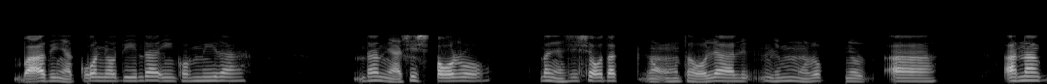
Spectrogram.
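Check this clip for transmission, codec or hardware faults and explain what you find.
Packet loss with pitch repetition shows up three times in this speech, at 0.88–0.90 s, 4.24–4.38 s and 8.24–8.46 s, with gaps of 20, 140 and 220 ms. The receiver fills each missing stretch by looping the last pitch period and fading it out over about 50 ms. The 20 ms gap, which fits a single lost packet, sounds like a brief buzzy hold. The longer two decay into silence before the speech cross-fades back. The G.711 A-law telephone band underneath stays below 4 kHz.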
